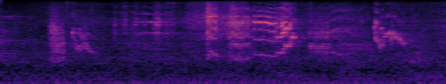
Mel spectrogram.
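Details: A family group of five lovebirds makes harsh, buzzy squawks in short bursts, one longer grating call in the middle and a clipped squawk near the end, against a low steady hum.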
